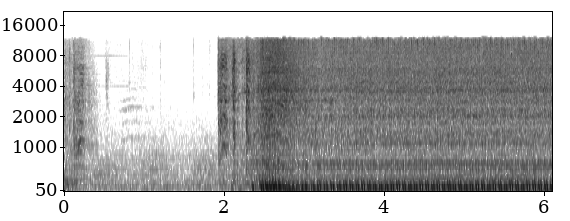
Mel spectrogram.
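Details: Aprilia RS660 motorcycle at idle: bike catches and settles with a steady tapping knock about three times a second over the exhaust beat; source not pinned down.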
